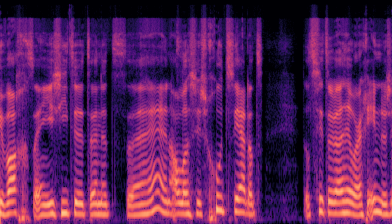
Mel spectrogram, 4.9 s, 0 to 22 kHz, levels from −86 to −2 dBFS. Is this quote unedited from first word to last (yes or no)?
yes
